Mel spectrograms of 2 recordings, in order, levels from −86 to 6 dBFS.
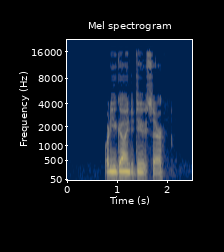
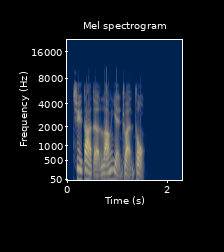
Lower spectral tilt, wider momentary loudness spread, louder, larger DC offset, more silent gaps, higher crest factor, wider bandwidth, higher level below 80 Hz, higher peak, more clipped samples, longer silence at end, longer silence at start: first, -6 dB/octave vs -4 dB/octave; about the same, 10 LU vs 8 LU; second, -26 LUFS vs -23 LUFS; neither; neither; about the same, 18 dB vs 20 dB; first, 16.5 kHz vs 11 kHz; about the same, -62 dBFS vs -60 dBFS; second, -10 dBFS vs -4 dBFS; neither; second, 0.6 s vs 0.8 s; first, 0.75 s vs 0.15 s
